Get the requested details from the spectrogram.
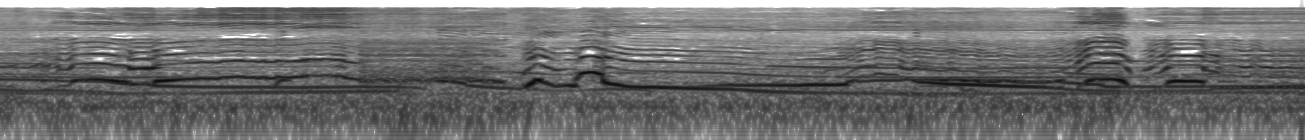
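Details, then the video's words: Whippets howling together: several overlapping long, wavering tonal howls sliding up and down, with brief sharp rising yelps near the third and fifth to sixth seconds, sustained throughout with no pauses. "Traveling Whippet Band"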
